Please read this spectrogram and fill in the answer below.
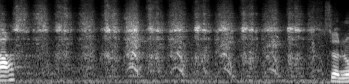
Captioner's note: saw sound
